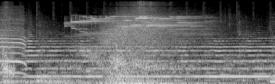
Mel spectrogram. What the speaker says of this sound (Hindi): अरे हाँ, ये तो आपके ही शंख की ध्वनि है स्वामी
